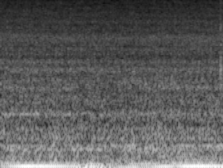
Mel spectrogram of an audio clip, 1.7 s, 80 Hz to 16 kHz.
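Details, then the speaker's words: 2JZ engine with a mechanical 90 mm throttle body, at idle after wideband fuel feedback correction was turned off: a deep, steady idle with an even low burble and no hunting or surging. A normal idle, sounding rowdier than before. "but it sounds so good like it sounds like a 2J now and it sounds way rowdier"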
